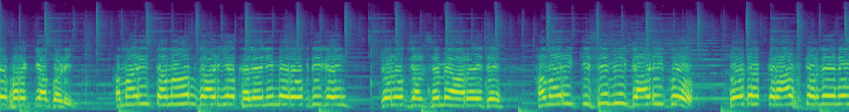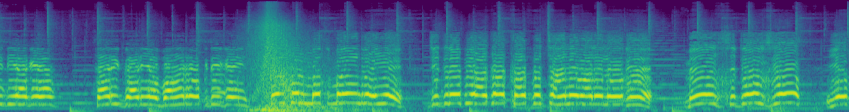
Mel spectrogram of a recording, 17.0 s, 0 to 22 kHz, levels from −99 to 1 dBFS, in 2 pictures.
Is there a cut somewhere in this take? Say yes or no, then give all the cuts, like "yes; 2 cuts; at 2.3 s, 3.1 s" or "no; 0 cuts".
yes; 1 cut; at 11.0 s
